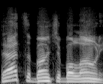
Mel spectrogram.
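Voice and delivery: mock angry, loud, barked delivery. Speaker retells pointing at lunch meat in the meat department, acting out an angry, loud voice. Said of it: "angry, loud voice".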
